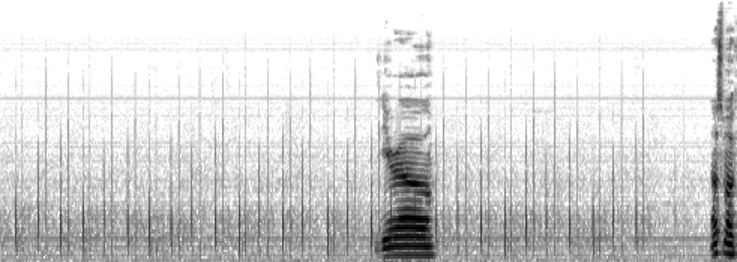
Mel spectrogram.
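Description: Footsteps tap on a tiled floor.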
